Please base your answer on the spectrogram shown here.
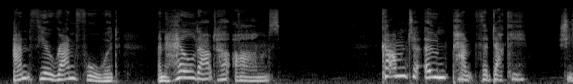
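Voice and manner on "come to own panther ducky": put-on high, cooing coax to a baby. A narrator's reading. Anthea calls the baby to her, coaxing. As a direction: coax the little one in a high voice.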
